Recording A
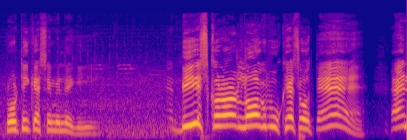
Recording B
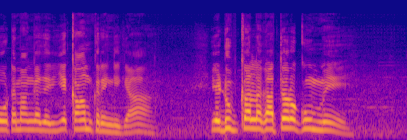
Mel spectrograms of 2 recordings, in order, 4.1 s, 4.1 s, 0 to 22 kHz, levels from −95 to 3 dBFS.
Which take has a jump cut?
A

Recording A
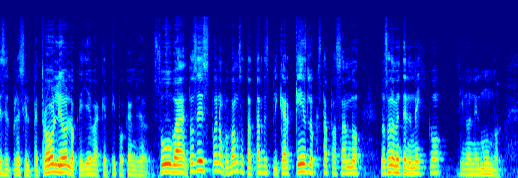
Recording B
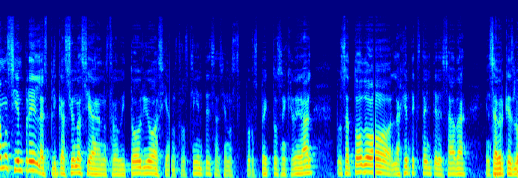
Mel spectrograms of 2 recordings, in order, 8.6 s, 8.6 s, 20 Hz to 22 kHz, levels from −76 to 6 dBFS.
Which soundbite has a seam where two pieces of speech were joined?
B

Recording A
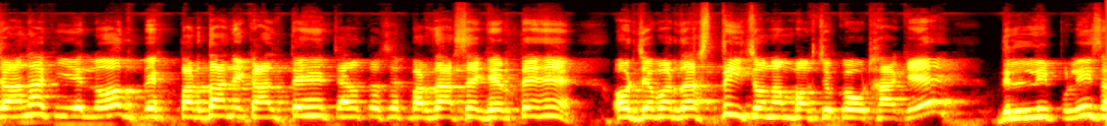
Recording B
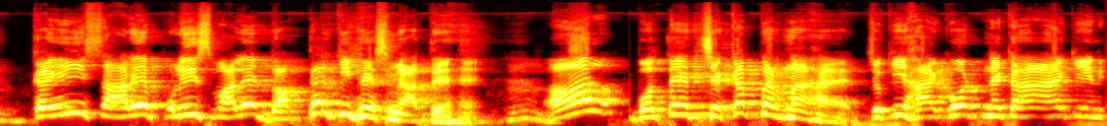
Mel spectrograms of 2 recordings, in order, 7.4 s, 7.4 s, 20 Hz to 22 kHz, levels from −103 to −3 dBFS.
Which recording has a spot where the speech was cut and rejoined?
B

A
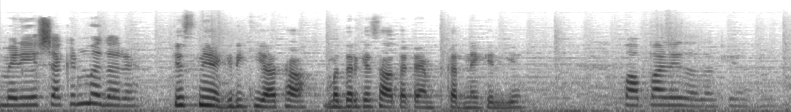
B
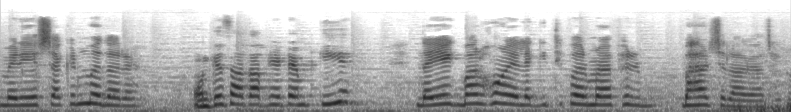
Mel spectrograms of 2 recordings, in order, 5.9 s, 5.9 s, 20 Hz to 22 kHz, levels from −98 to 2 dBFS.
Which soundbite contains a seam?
A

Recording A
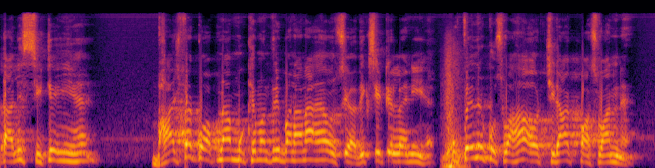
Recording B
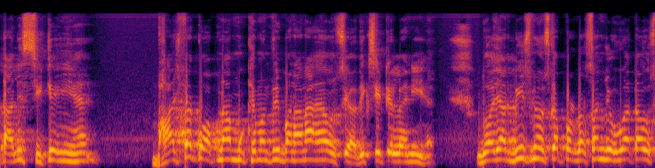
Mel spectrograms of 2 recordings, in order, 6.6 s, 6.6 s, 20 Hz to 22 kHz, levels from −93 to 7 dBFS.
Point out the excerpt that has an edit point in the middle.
A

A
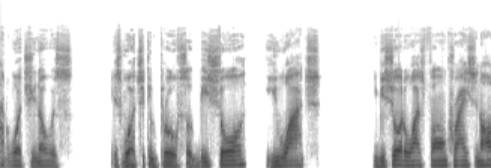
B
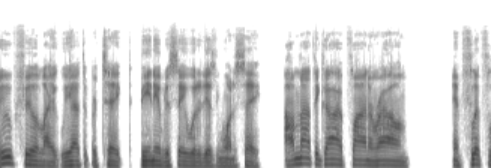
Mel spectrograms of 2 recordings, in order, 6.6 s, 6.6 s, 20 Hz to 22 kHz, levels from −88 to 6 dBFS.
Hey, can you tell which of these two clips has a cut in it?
B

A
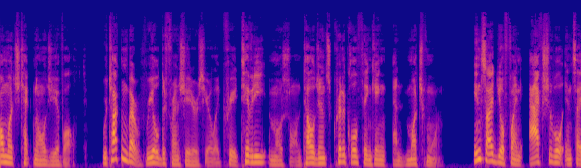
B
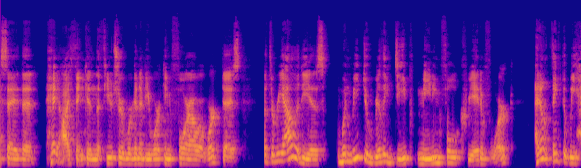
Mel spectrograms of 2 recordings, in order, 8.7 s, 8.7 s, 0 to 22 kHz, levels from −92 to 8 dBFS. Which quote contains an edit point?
B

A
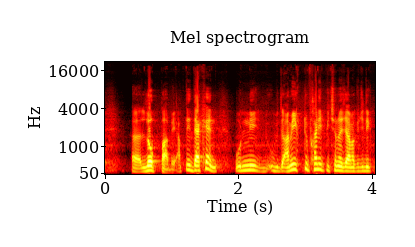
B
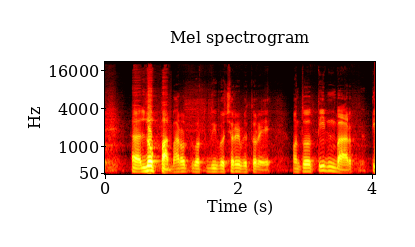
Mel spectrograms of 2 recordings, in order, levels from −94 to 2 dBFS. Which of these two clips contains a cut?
B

